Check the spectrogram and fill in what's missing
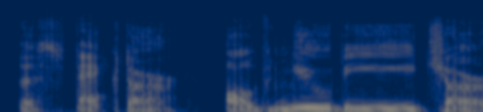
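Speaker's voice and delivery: very low, eerie, spooky ghostly intoning. Presenting an old photo of a supposed ghost to listeners: ghostly voice. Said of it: "There's my ghostly voice".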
